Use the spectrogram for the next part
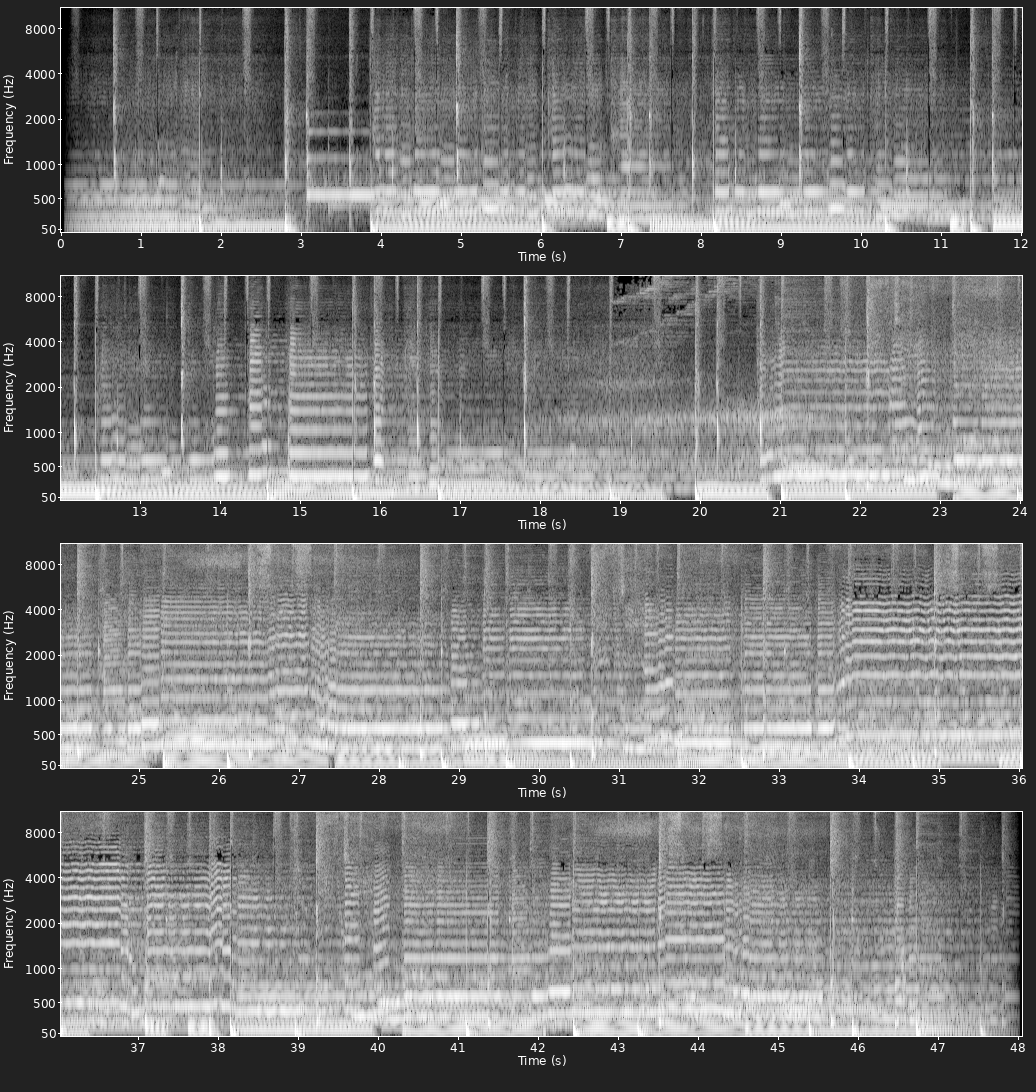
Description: Saxophon & coole Sounds
Tenor-Saxophon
